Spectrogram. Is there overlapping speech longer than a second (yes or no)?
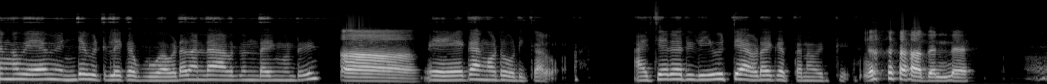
no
